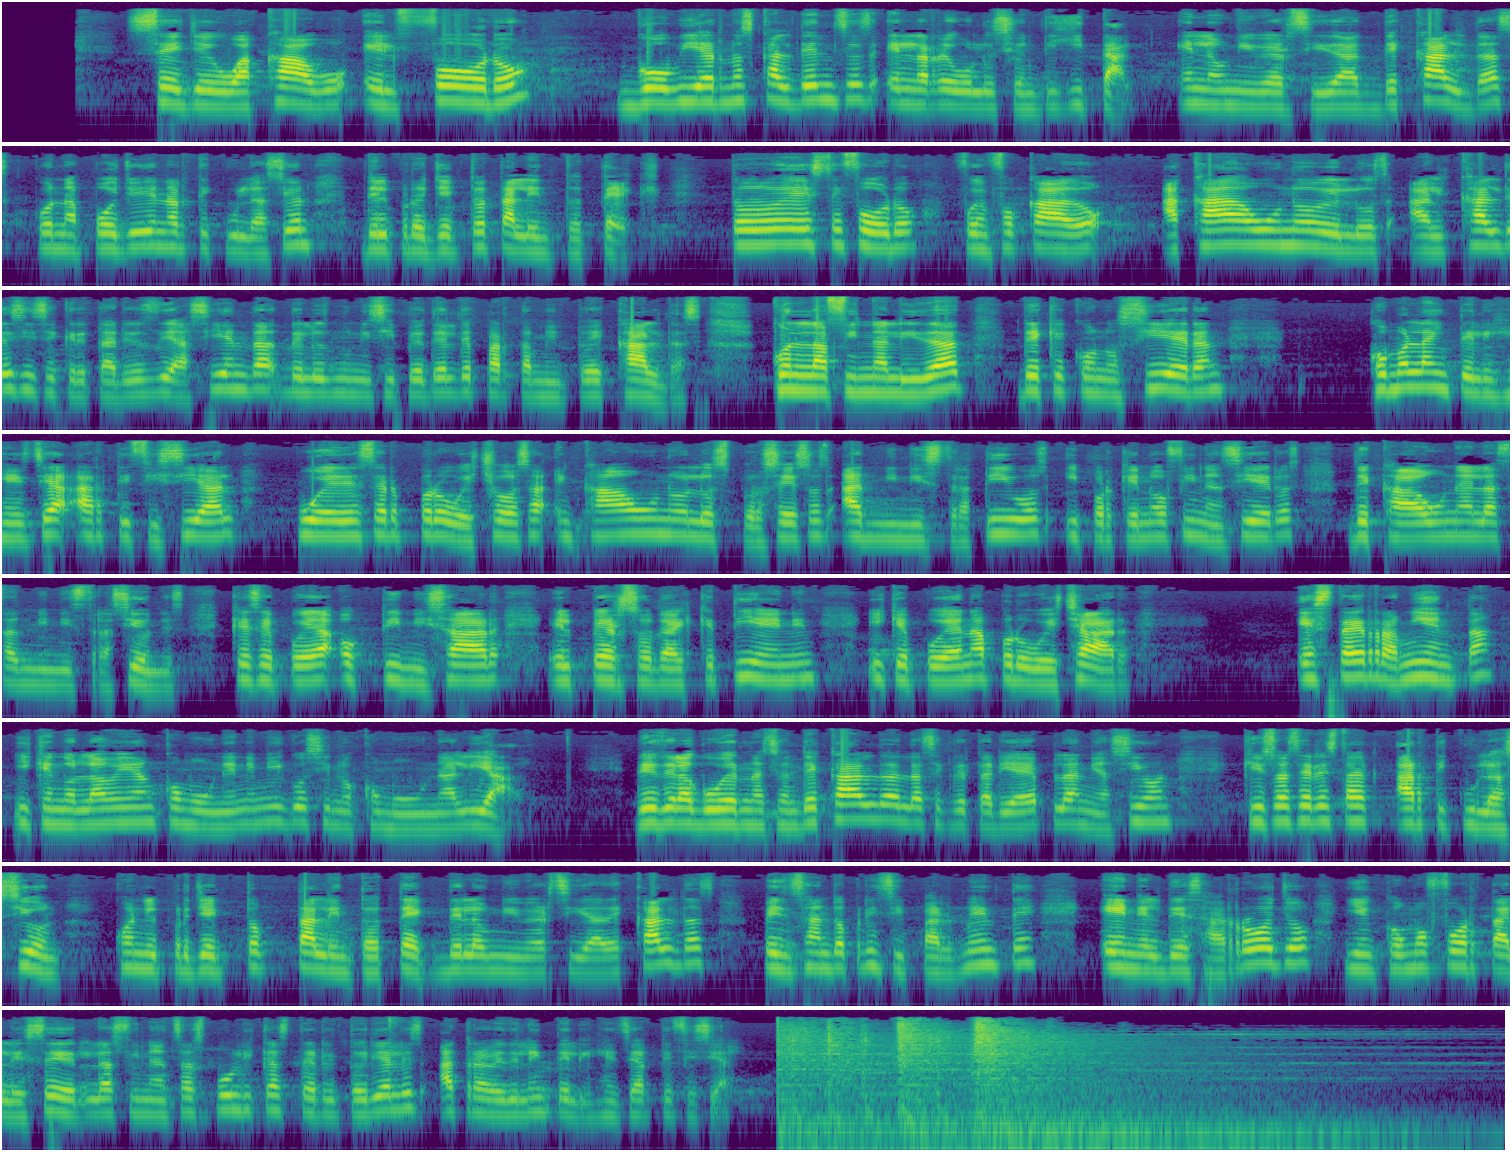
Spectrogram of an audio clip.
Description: La Secretaría de Planeación de Caldas, en articulación con la Universidad de Caldas y el proyecto Talento Tech, lideró el Foro Departamental “Gobiernos Caldenses en la Revolución Digital”, un espacio orientado a analizar los retos y oportunidades que ofrece la inteligencia artificial (IA) para el desarrollo territorial.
